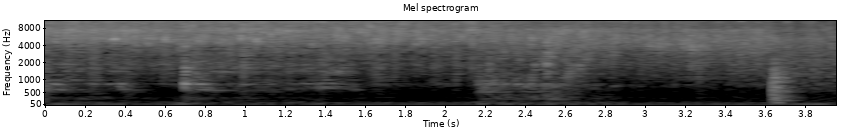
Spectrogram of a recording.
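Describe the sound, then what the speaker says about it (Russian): Potatoes fry in a pan of vegetable oil and butter, giving a quiet, continuous sizzle with a few brief scraping stirs. "Картошку будем обжаривать до готовности, периодически вот так будем перемешивать."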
